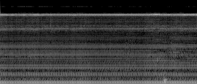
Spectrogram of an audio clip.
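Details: Marantz 1120 integrated stereo amplifier emitting a constant loud high-pitched squeal over low mains hum through the speakers, from all sources at switch-on; oscillation from oxidized jumper/shorting plugs not making ground connection.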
